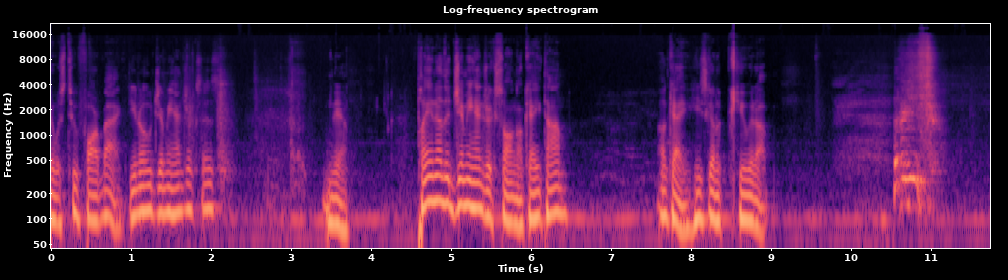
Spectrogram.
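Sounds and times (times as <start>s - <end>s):
speech: 0.0s - 2.3s, 3.4s - 3.8s, 4.6s - 6.5s, 7.6s - 9.0s, 10.5s - 11.1s
quiet hum: 0.0s - 11.7s
person sneezing: 10.5s - 11.3s.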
